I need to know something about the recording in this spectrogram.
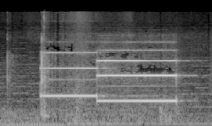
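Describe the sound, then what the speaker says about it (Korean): A doorbell chimes at a front door, a clear two-tone ding-dong lasting about two seconds over faint background noise, with no voices. "지난밤 한 유튜버는 그를 응징하기 위해 집을 찾아가 초인종을 누르며 그가 나오길 기다렸는데요"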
